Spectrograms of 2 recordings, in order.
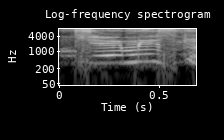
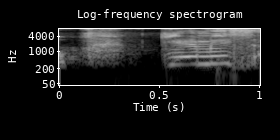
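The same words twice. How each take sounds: First: चेमिस्ट with ch as in "cheese"; mistaken CH sound. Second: केमिस्ट with a hard k opening; correct K sound. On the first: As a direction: start चेमिस्ट on a "che" sound. (चेमिस्ट की शुरुआत "च" ध्वनि से) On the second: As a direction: start केमिस्ट on "ke", as in "kemist". (केमिस्ट की शुरुआत "क" ध्वनि से) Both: Shown as a demonstration. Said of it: "इसको चेमिस्ट नहीं पढ़ेंगे".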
